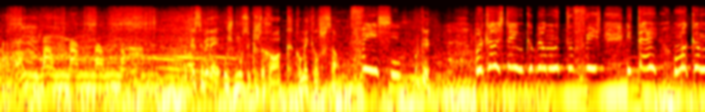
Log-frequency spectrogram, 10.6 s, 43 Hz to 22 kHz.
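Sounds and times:
voice imitating a revving motorbike: 0.0s - 3.9s
speech: 0.3s - 2.3s, 2.9s - 10.5s.

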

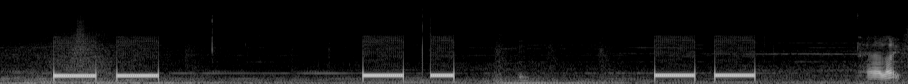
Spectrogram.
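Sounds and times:
outgoing phone call ringing: 0.6s - 1.6s, 3.6s - 4.6s, 6.6s - 7.6s.

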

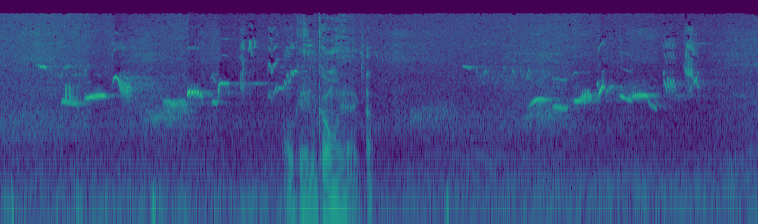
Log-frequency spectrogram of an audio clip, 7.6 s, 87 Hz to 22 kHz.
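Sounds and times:
blackbird whistling a phrase mimicking a pop song melody: 0.4s - 3.0s, 4.6s - 7.1s
brighter blackbird chirps: 0.4s - 7.5s
speech: 2.9s - 3.9s.

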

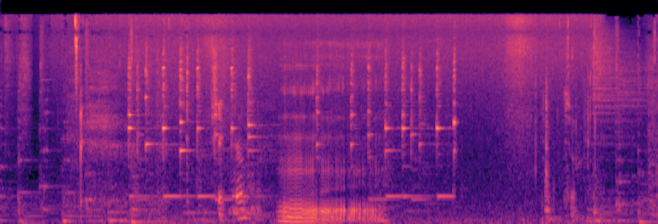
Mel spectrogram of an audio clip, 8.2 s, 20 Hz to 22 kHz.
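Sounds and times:
faint movement: 0.5s - 7.4s
mobile phone ringtone with bright electronic tones: 1.1s - 5.8s
speech: 2.7s - 4.4s.

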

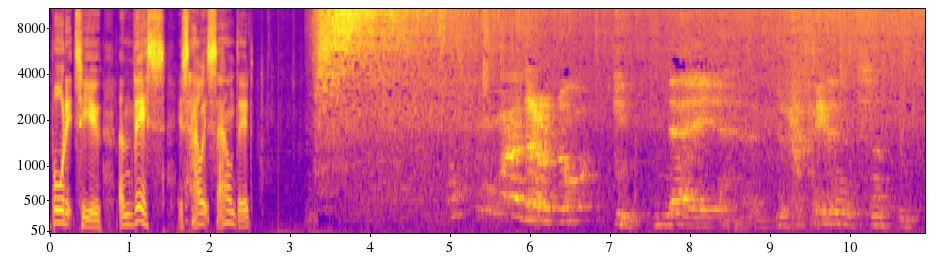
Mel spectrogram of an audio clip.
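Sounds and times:
speech: 0.0s - 3.8s, 5.8s - 10.9s
shower water spraying: 3.2s - 10.9s.

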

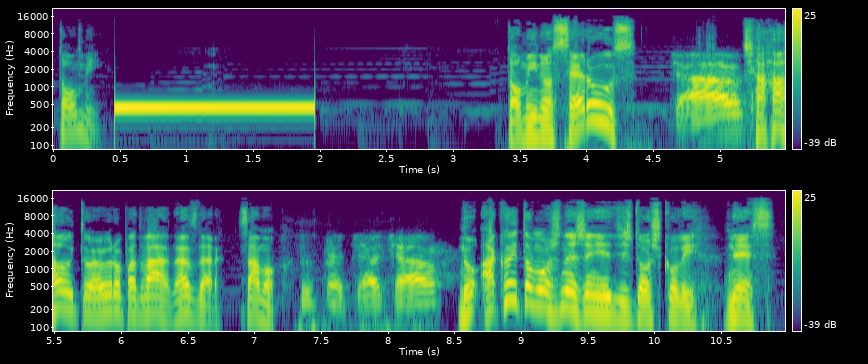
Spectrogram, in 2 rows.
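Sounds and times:
speech: 0.0s - 0.5s, 3.4s - 10.9s
ringback tone of an outgoing telephone call: 0.5s - 2.0s.

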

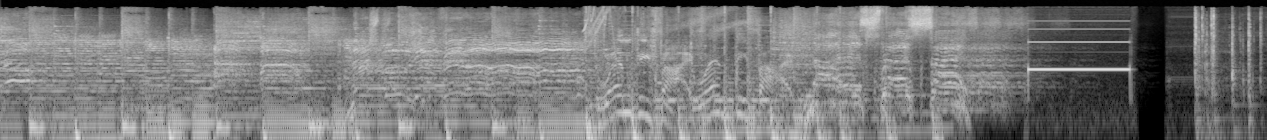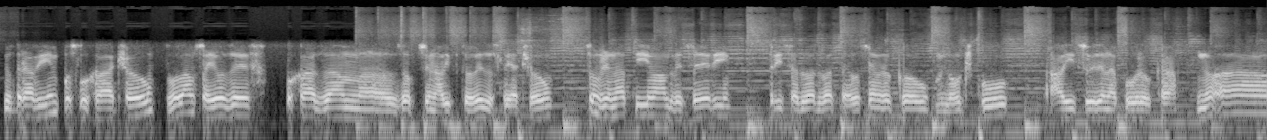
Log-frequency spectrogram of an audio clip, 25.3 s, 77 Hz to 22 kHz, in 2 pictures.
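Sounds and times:
music: 0.0s - 10.2s, 16.2s - 25.3s
speech: 6.2s - 9.8s, 12.9s - 25.3s
answering machine beep: 10.3s - 11.4s.

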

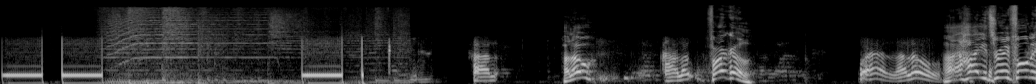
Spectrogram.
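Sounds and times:
telephone ringback tone on a call: 0.0s - 1.1s, 3.0s - 3.5s
speech: 4.7s - 7.7s, 8.6s - 10.3s.

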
